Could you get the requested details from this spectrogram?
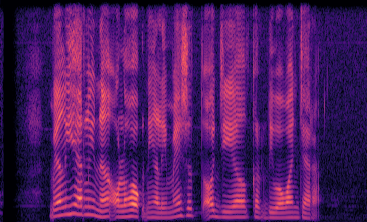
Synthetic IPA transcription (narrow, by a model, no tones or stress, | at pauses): mɛliɦɛrlinaɔlɔɦɔk̚nialimɛs̬ut̪̚ɔd͡ʒiɛlkɨrdiwawaɲt͡ʃaɾa̰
